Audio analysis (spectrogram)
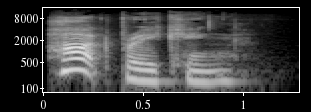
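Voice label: "heartbreaking", British English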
